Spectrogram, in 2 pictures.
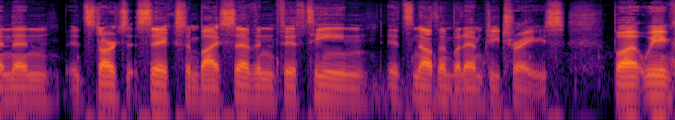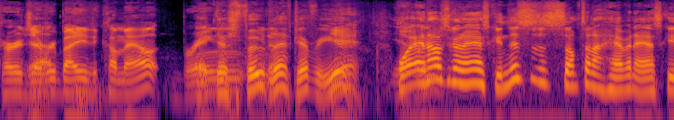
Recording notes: We're LIVE from the third annual Spring Fling presented by True Smoke BBQ. Which is being held at Chris Hatcher Estates on Fred Everett Road in La Grange.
